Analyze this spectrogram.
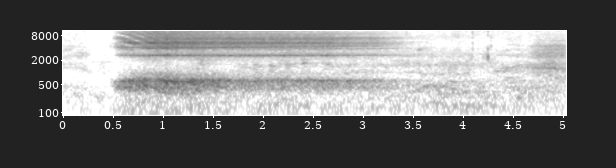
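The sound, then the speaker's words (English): A deliberate, loud, breathy exhale meant to sound ancient, sustained for about three seconds as an airy rushing hiss that gradually thins and fades, with no talk over it. “I want you to try to make your like most ancient, coolest sounding breath. And I'll do it first and then we'll do it together, okay?”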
